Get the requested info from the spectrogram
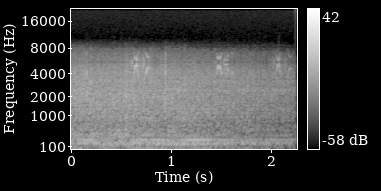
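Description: Water pouring steadily from a drain outlet into a dug pit, a constant rushing noise with a low steady hum underneath, growing a little quieter near the end. The water runs in large volume, which the reporter suspects comes from a broken pipe.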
